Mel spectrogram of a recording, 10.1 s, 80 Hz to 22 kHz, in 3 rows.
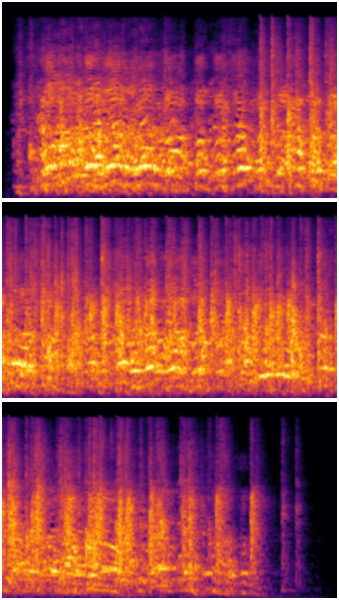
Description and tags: Recorded inside with about 15 people.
